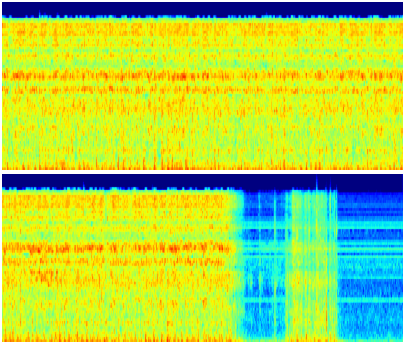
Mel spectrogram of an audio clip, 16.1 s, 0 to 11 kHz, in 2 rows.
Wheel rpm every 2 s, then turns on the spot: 230, 230, 240, 230, 220, 230, 50, 10.
12-16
